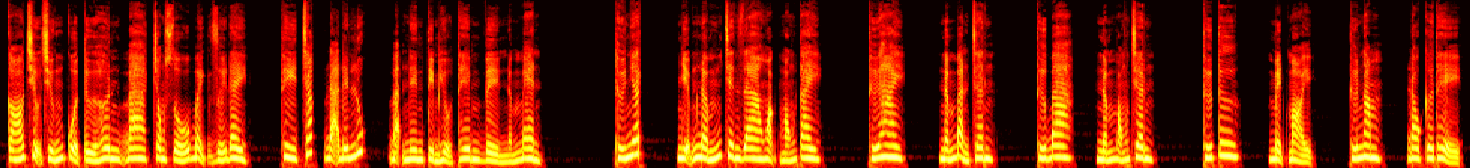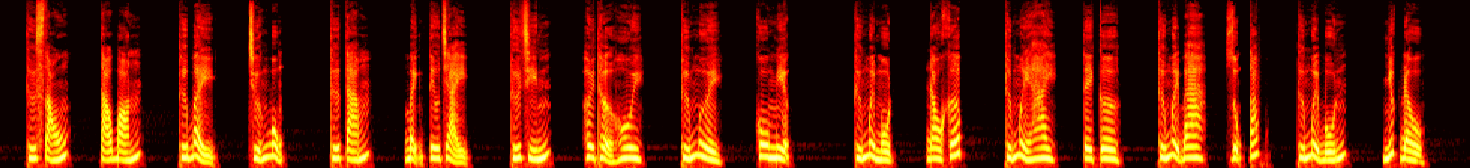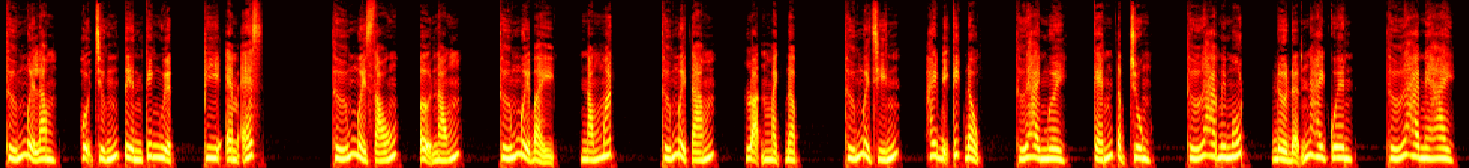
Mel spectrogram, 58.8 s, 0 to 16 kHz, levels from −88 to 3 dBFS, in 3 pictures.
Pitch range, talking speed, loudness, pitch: 205-240 Hz, 135 wpm, -11 LUFS, 225 Hz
